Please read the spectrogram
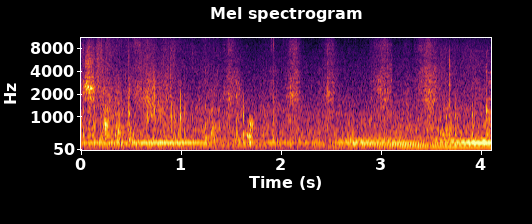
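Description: A trowel scraping through loose sand in a trench base, a few faint short strokes, over a steady low hum.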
